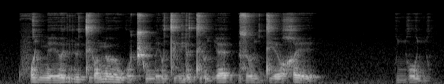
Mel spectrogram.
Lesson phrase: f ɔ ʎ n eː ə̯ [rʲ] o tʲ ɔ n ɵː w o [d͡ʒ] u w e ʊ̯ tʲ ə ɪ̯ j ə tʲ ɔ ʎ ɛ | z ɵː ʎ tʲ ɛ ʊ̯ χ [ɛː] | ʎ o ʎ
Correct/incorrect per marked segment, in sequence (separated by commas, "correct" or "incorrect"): correct, incorrect, incorrect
